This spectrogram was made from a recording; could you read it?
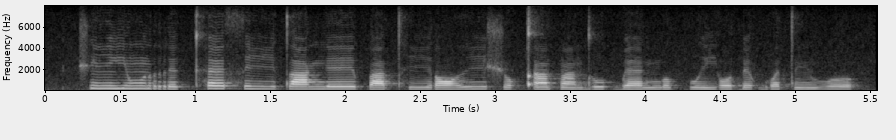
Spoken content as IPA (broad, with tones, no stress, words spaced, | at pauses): t͡ʃĩ˦jũ˦ rɪ˨ kʰɛ˦ siː˦˨ta˦ŋeː˦ pa˨tʰiː˨ɾɔ˨ ɣi˦ʃo˨kʼã˦pã˨ duː˦ ɡ͡bɛ˦˨ŋʊ˦kʷi˨ jo˦ɗɪ˦ ɡʷɛ˨tĩ˨ βʊ˨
